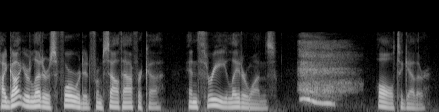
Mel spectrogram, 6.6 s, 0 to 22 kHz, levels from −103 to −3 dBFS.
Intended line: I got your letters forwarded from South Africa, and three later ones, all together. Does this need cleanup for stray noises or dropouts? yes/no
yes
